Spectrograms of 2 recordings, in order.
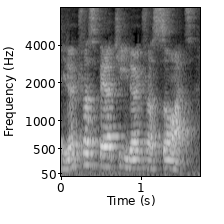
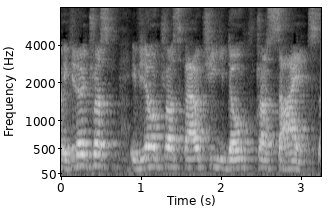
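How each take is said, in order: First: Said in the usual way. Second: Put-on slow, with a slight tang of an Austrian-American accent; Schwarzenegger accent. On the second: Quoting Fauci on trusting science, a slight, slow Austrian-American accent. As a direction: drag the quote out with a hint of an Austrian-American accent. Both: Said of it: "I know that sounded like Schwarzenegger".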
